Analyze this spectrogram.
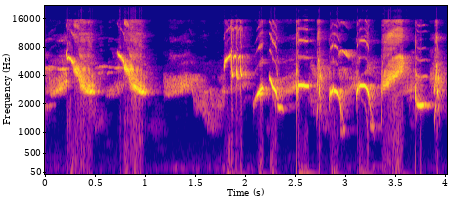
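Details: Asian pied starling song used to stir caged birds into singing: loud, varied phrases of sharp descending whistles and buzzy notes, fast rasping bursts and quick chattering notes in a dense, jumbled sequence.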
